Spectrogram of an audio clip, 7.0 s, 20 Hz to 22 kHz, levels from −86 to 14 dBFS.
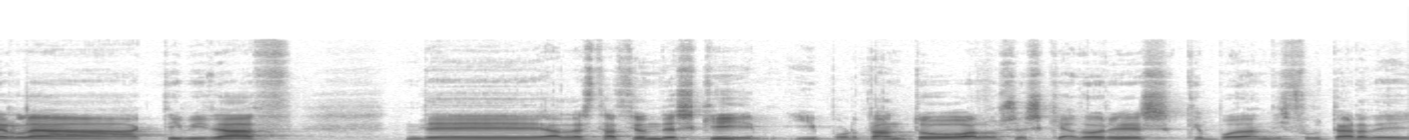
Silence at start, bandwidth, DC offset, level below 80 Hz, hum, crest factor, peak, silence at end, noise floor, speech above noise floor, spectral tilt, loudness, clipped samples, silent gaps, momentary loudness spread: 0 s; 16 kHz; under 0.1%; -64 dBFS; none; 22 dB; -2 dBFS; 0 s; -49 dBFS; 25 dB; -3.5 dB/octave; -23 LUFS; under 0.1%; none; 11 LU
